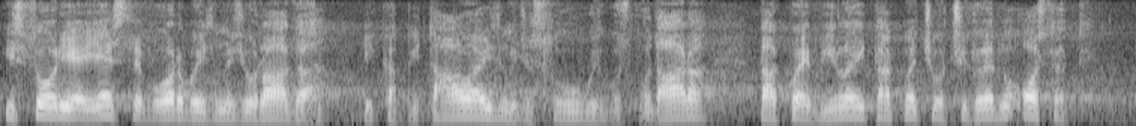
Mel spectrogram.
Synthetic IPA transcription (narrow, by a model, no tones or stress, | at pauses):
ist̪o̞ːɾijaje̞st̪ebo̞ɾbaizme̞d͡ʑuɾaːd̪a | ikapit̪aːlaizme̞d͡ʑuslˠuːɡuiɡo̞spo̞d̪aːɾa | t̪akʋaje̞biːlait̪akʋat͡ɕeo̞t͡ʃiɡle̞d̪no̞ʔo̞st̪at̪i̥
